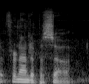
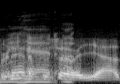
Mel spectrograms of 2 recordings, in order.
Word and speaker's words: Pessoa: We had Douchebag, and I make sure I'm saying this right, Pessoa. – Yes, Fernando Pessoa. – And Pessoa,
